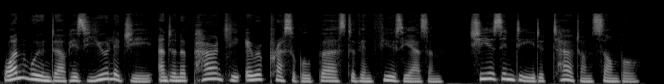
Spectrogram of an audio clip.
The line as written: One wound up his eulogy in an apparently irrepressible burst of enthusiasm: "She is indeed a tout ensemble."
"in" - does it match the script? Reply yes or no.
no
